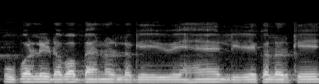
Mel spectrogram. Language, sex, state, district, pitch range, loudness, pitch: Hindi, male, Uttar Pradesh, Shamli, 110-120 Hz, -15 LUFS, 115 Hz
